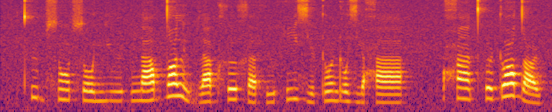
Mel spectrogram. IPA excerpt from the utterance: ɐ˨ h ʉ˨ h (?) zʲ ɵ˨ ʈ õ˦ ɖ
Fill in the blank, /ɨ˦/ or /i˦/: i˦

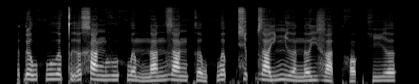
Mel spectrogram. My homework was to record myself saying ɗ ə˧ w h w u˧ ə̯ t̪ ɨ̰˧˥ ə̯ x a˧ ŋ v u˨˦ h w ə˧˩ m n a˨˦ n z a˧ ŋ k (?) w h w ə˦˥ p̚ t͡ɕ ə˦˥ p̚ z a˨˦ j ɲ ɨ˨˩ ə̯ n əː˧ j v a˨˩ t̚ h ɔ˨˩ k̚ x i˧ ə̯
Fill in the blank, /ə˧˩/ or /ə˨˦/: ə˧˩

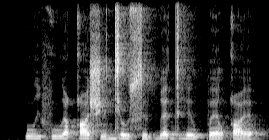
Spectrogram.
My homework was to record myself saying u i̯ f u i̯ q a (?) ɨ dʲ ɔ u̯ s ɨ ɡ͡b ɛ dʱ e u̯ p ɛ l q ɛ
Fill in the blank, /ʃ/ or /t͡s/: ʃ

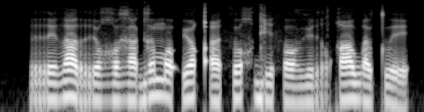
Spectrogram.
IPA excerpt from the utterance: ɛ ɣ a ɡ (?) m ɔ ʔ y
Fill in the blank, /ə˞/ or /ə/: ə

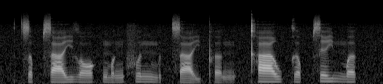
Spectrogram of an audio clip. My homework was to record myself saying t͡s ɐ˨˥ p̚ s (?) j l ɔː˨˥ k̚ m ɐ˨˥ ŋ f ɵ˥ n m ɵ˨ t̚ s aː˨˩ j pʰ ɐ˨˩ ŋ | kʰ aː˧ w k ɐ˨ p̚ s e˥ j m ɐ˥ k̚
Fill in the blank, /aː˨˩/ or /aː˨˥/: aː˨˥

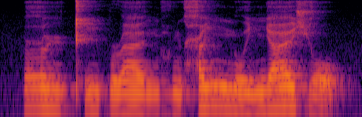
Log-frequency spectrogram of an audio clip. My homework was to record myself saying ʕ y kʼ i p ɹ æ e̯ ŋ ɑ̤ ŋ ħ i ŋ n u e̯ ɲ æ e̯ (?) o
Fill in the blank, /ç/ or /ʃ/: ç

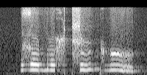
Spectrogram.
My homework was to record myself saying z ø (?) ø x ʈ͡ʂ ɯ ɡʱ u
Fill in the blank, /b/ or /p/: b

